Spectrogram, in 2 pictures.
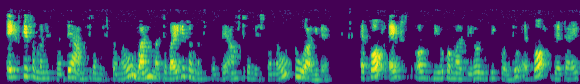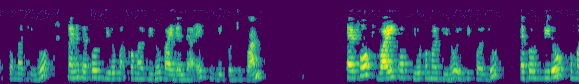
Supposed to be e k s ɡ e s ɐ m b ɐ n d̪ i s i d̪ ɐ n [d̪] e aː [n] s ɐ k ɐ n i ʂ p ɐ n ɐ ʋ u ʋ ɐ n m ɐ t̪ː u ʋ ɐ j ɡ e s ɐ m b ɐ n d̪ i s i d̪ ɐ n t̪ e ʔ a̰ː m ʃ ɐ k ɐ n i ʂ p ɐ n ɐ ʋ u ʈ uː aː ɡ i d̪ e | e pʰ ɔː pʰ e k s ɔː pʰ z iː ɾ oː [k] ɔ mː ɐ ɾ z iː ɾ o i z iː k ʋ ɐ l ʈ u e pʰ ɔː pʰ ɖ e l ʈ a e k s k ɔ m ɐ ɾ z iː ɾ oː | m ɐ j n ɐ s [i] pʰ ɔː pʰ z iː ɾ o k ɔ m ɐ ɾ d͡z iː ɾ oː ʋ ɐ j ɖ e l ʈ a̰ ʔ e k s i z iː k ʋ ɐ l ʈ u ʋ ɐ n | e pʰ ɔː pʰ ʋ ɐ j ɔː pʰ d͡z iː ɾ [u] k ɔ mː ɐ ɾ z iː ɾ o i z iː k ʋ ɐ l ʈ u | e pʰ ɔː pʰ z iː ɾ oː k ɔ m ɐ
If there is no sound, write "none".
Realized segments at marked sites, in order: t̪, m, k, e, o

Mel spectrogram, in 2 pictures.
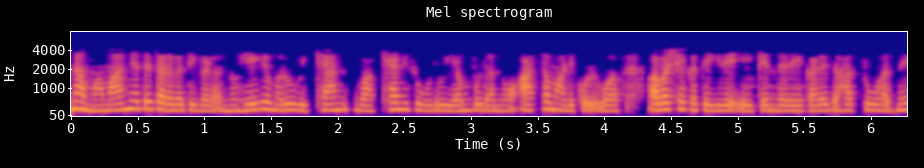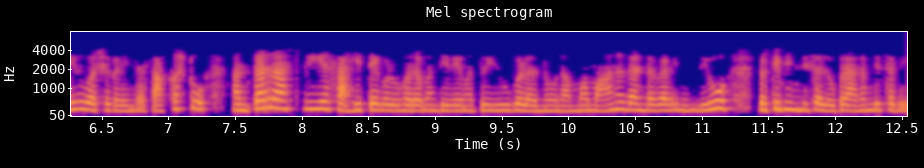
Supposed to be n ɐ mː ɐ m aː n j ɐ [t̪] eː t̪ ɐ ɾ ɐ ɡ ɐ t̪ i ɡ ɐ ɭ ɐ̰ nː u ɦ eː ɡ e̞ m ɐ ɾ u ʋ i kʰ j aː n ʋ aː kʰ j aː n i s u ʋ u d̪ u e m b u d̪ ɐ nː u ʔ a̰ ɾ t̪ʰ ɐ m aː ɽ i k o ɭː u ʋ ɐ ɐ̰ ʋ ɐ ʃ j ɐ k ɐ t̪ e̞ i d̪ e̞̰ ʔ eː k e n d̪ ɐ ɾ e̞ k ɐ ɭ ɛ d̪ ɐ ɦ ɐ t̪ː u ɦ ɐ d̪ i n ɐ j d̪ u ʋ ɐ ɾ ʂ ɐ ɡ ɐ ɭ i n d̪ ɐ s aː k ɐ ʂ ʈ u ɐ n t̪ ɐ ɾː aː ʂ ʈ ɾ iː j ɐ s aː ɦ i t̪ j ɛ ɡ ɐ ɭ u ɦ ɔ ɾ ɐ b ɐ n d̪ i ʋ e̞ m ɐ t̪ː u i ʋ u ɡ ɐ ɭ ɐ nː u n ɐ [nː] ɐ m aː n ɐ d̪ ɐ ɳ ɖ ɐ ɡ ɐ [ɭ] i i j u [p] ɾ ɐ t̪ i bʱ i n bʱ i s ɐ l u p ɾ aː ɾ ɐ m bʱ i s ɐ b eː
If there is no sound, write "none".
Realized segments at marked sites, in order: t̪, mː, ɭ, p

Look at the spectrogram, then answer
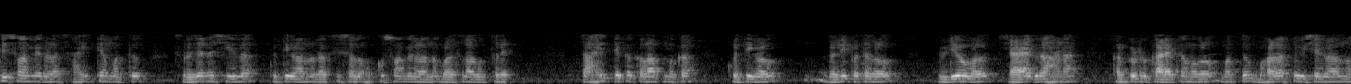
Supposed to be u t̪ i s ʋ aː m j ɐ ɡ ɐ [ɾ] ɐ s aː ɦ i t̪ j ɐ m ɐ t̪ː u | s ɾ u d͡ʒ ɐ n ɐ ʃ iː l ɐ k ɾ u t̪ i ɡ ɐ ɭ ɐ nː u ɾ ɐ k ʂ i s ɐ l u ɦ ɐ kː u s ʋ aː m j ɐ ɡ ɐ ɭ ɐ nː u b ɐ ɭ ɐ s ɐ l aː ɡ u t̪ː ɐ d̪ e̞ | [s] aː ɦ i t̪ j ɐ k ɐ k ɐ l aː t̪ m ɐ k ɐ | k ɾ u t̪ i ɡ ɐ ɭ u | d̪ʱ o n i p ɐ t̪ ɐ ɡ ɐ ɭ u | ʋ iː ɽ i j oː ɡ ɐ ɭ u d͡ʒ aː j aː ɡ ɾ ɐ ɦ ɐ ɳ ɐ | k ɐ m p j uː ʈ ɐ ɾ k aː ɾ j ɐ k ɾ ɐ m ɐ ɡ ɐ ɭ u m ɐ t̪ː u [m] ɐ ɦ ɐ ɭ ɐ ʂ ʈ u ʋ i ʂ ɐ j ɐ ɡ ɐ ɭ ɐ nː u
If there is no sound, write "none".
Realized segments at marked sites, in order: ɭ, s, b

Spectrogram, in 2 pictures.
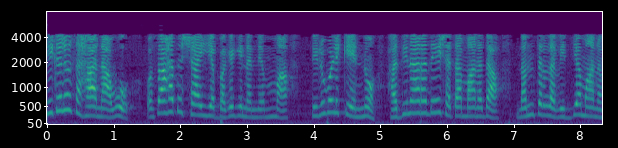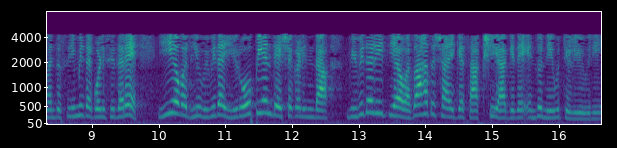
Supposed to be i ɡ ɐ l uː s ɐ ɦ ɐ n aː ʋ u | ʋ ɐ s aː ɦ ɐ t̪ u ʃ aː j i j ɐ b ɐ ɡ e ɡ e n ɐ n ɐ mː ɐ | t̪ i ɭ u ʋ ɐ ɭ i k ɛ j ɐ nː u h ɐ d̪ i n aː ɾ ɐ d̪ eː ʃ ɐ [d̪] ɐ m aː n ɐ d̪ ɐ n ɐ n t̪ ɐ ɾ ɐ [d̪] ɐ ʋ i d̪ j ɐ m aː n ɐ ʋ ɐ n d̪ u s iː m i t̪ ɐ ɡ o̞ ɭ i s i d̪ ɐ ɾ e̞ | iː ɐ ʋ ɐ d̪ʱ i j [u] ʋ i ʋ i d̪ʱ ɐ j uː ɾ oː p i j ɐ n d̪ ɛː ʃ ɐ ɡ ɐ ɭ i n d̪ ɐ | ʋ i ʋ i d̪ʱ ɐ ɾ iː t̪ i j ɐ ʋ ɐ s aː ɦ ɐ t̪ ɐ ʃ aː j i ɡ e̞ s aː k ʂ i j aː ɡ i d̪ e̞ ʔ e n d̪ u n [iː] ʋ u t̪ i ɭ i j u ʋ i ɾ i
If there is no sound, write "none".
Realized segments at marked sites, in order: t̪, d̪, u, iː

